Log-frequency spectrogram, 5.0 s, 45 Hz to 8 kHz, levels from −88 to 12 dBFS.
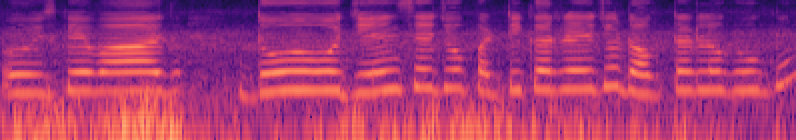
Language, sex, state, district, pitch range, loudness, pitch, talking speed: Hindi, female, Bihar, Patna, 275-295 Hz, -18 LUFS, 285 Hz, 195 wpm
